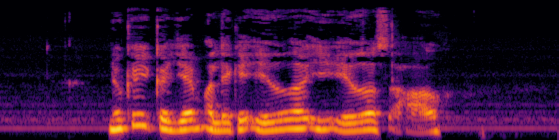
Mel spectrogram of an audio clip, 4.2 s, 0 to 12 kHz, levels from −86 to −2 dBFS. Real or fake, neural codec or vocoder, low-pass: real; none; 9.9 kHz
